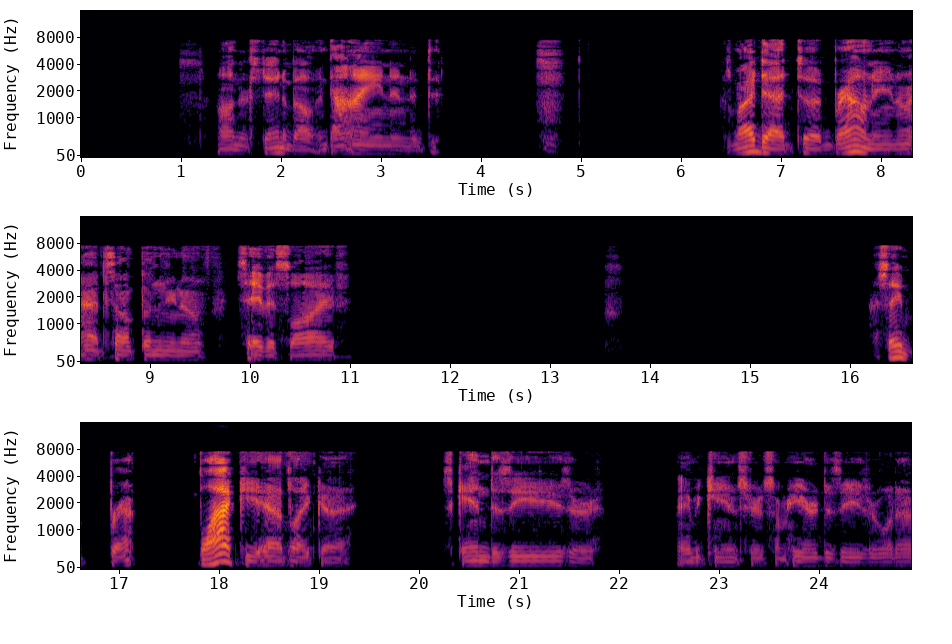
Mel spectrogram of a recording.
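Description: A young man talks calmly and close to a microphone, in short bursts with pauses.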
